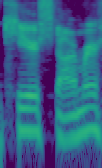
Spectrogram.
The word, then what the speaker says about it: Keir Starmer: Keir Starmer said, the prime minister.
